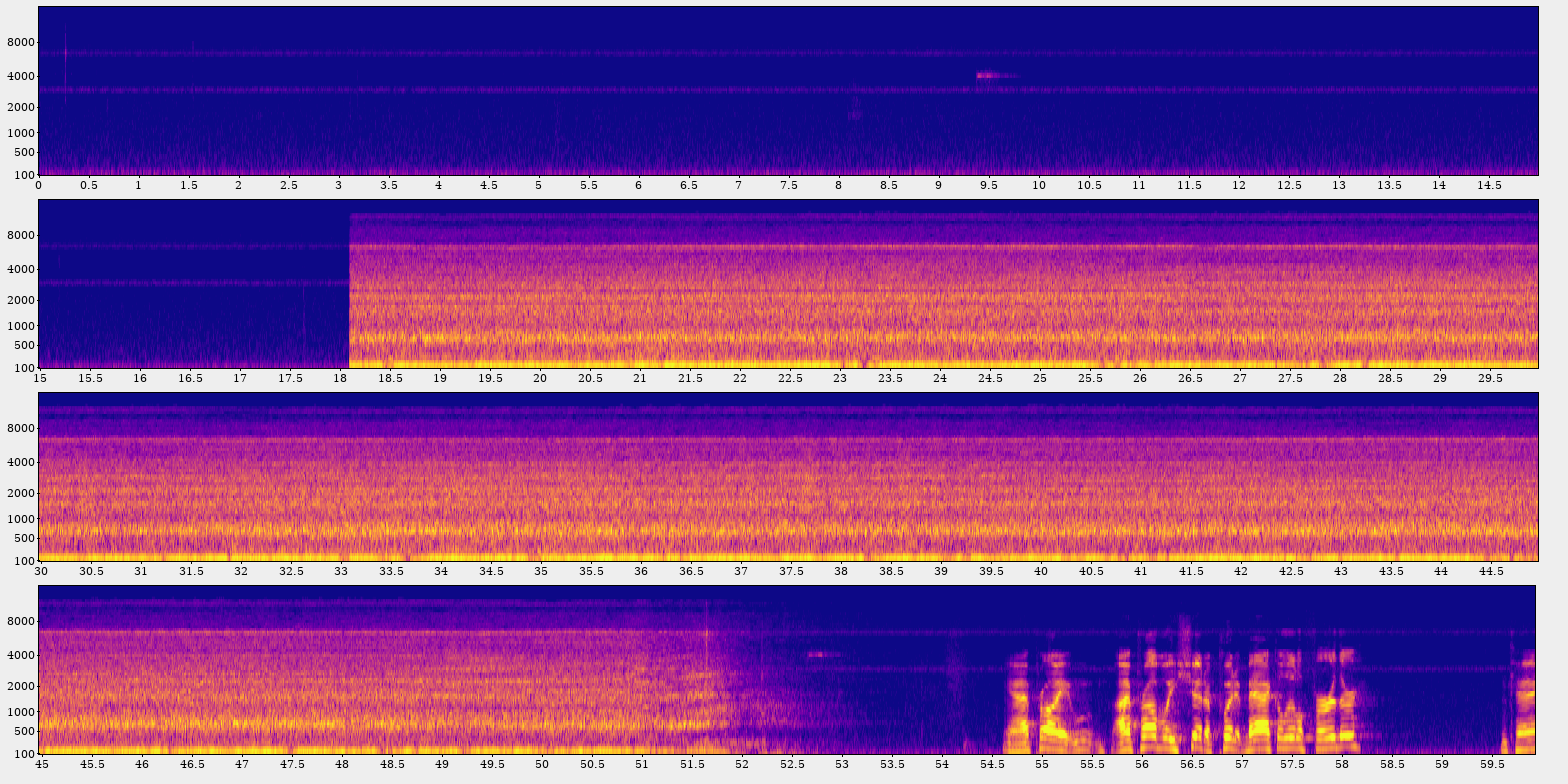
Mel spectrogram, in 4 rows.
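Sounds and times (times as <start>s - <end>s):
hot-air blower running: 18.1s - 53.3s.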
